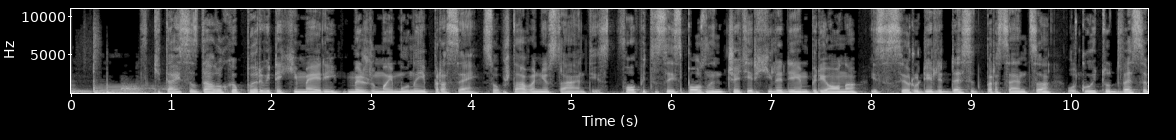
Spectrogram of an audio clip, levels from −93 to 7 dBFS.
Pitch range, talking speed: 105-130 Hz, 150 wpm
